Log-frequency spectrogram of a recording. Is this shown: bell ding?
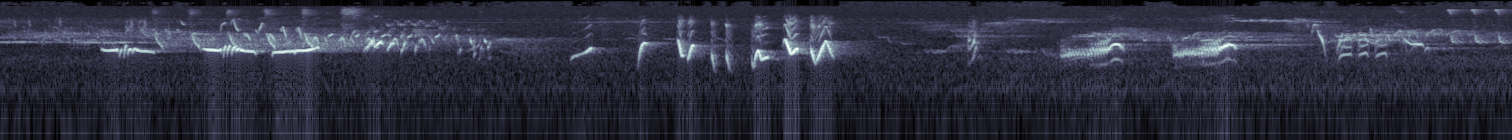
no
